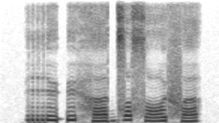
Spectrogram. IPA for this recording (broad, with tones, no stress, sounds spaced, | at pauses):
r y˥ ʔ y˥ h ɐː˨˦ d͡z y˥ sˤ yː˨˦ f ɐ˨˦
